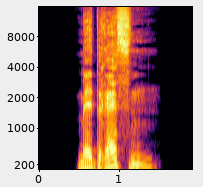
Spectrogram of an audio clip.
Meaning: plural of Medresse
- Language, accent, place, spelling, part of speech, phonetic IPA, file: German, Germany, Berlin, Medressen, noun, [ˈmɛdʁɛsn̩], De-Medressen.ogg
